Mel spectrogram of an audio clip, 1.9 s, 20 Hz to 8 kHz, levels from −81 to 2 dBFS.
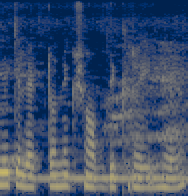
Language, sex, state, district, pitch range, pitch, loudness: Hindi, female, Andhra Pradesh, Guntur, 150-175 Hz, 155 Hz, -27 LUFS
